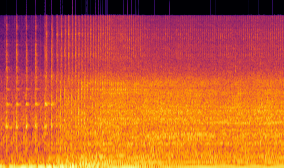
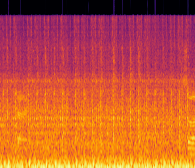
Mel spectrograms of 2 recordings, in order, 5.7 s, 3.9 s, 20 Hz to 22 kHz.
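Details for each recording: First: 2000 Club Car DS gas cart that shut off after about 10 minutes from a failing ignition coil (weak spark), now repaired and held at half throttle for 25 minutes: steady, smooth single-cylinder drone with no cutting out. Normal running. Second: 2000 Club Car DS gas golf cart that runs then shuts off: low-throttle chug with uneven beat and stumbles, backfiring into the carburetor, smelling of unburned fuel; weak spark, failing ignition coil suspected, rev limiter ruled out. Misfire.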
